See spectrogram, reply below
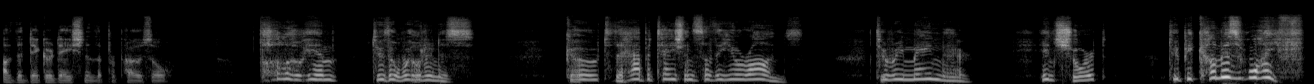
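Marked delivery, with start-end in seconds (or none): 2.6-13.1 high, grave voice, rising at the end; sinking accents. A narrator's reading. Cora revealing the Huron's proposal, grave distress. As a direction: spell out a degrading fate gravely. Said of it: "her accents sinking under a deep consciousness".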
